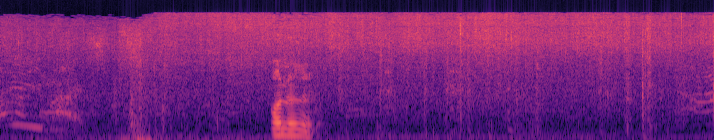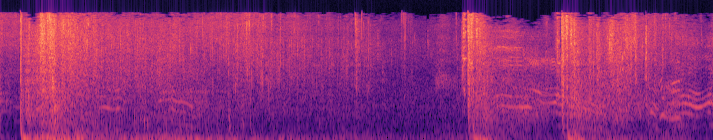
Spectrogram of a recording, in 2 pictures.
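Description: Gunshots bang loudly.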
